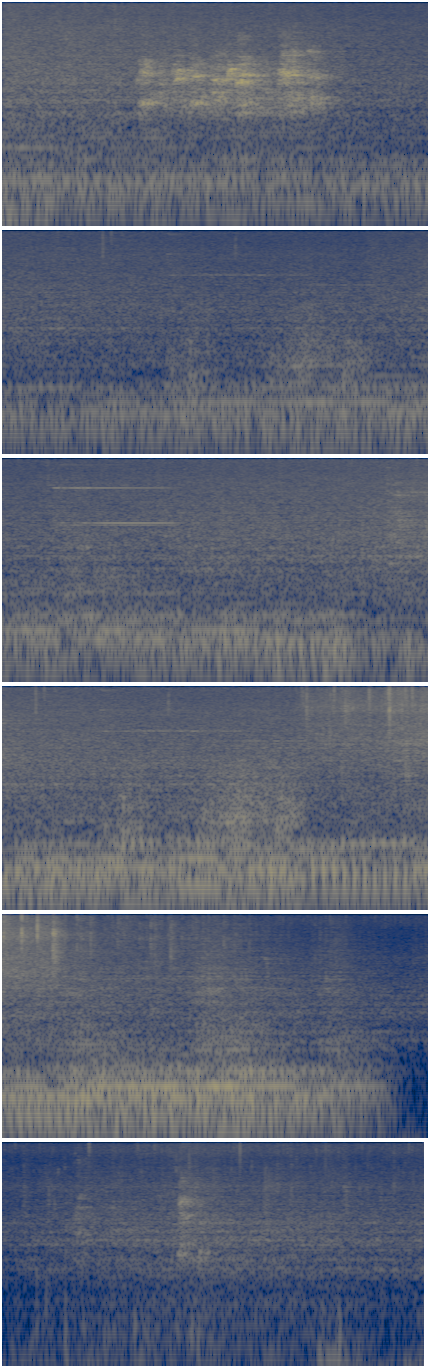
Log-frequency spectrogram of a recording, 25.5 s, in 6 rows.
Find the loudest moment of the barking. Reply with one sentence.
The loudest moment of the barking is at 2 seconds.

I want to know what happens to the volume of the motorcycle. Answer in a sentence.
The volume of the motorcycle goes up.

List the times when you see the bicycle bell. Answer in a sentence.
You can hear the bicycle bell from 9.0 to 10.3 s.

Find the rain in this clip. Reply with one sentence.
The rain can be heard from 0.0 to 25.4 s.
